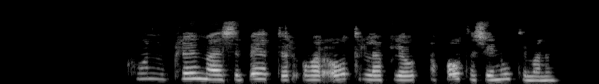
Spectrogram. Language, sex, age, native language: Icelandic, female, 40-49, Icelandic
